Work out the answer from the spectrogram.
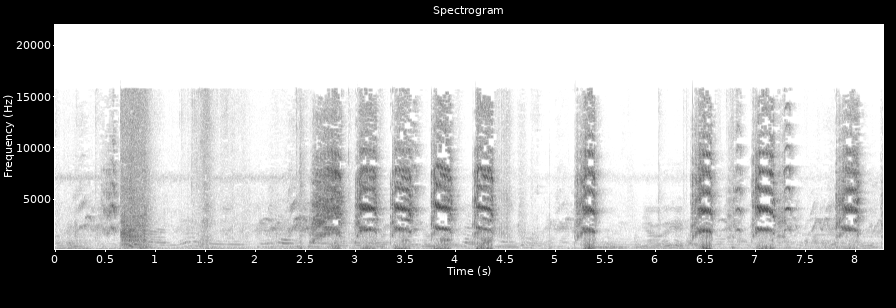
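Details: Rosy-faced lovebird chirping loudly: shrill, harsh squawking notes in quick bursts, about ten bunched calls with short gaps, uneven rhythm, some lower muffled sounds between them.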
